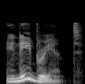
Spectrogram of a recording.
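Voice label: "inebriant", British English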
